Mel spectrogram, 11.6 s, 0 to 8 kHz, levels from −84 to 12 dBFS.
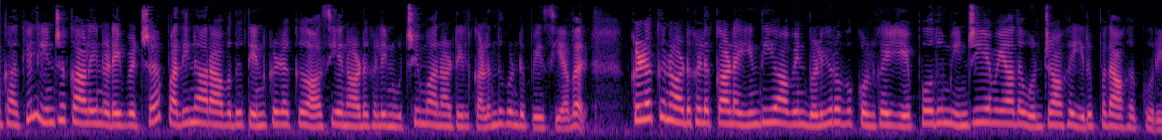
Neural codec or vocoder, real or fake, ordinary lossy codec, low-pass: none; real; none; 7.2 kHz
